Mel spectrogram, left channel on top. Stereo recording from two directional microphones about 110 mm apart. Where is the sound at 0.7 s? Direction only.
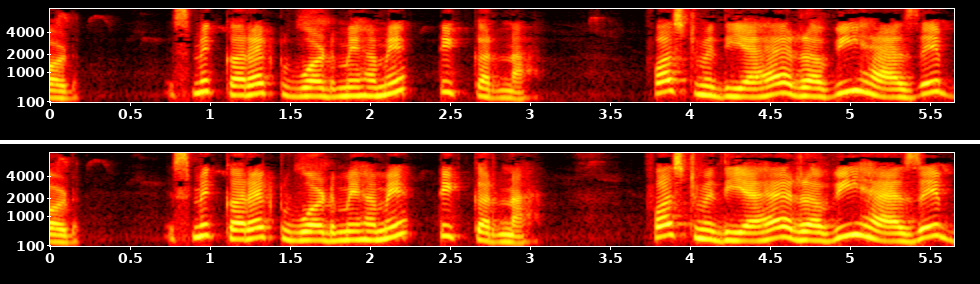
30° right (ahead or behind).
